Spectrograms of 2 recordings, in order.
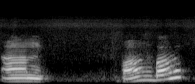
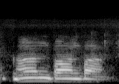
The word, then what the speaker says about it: Anbangbang: called, pronounced Burrungkuy, and the lower area is pronounced Anbangbang. Yeah. Anbangbang.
